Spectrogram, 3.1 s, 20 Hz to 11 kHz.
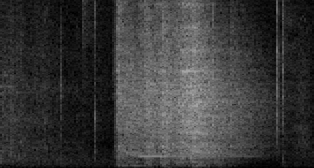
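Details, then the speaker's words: Car after an ABS pump replacement, with a starter suspected undersized and 6–8 V measured while cranking: a short burst of cranking that never catches or fires; it cranks but won't start. "It's cranking. Why won't it start though?"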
